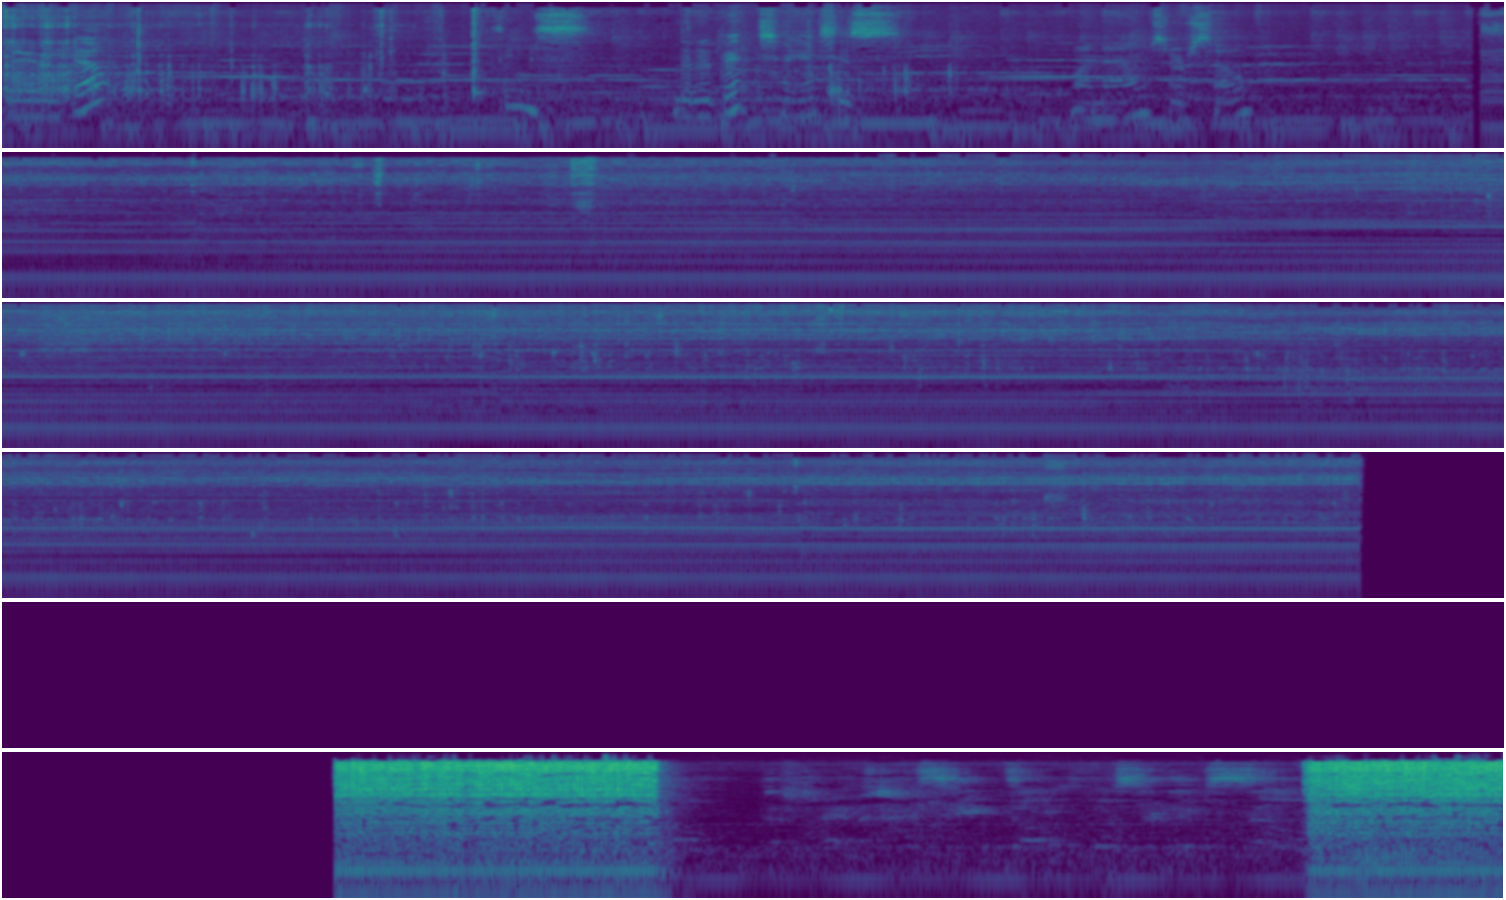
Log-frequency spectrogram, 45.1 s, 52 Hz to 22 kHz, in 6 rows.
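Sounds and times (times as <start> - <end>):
espresso machine pump humming: 0.0 - 5.4, 7.4 - 29.4, 39.2 - 41.0, 44.1 - 45.0
espresso trickling into cup: 0.0 - 5.4, 7.4 - 29.3.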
